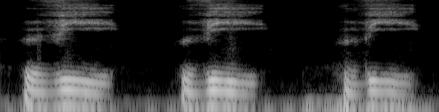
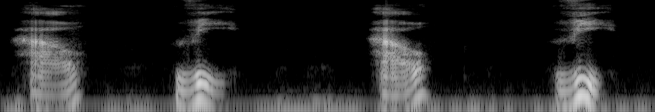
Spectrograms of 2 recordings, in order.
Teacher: notice the pronunciation of the W it's like an English V sound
